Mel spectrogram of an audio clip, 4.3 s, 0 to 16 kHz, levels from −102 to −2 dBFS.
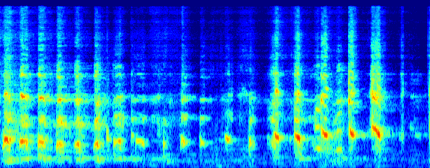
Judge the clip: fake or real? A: fake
